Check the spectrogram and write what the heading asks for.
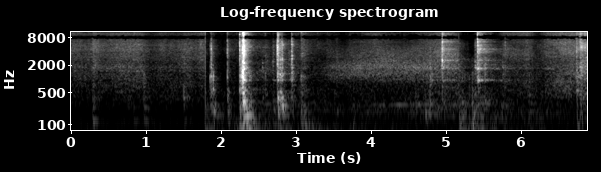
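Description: Door with a push-pull digital door lock: a sharp latch clunk about two seconds in as it is opened. A few softer clicks follow about five seconds in as the door is eased shut quietly.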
